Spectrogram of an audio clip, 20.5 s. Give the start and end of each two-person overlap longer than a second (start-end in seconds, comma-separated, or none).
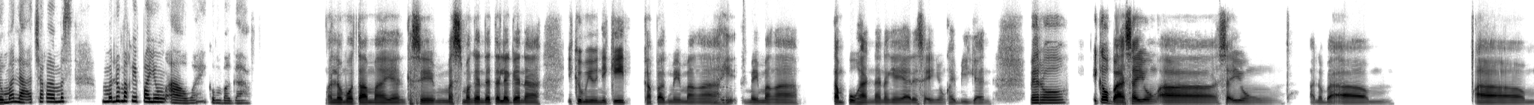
none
